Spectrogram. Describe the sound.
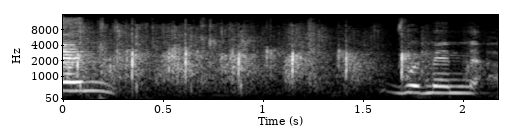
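A brief burst of audience applause at a talk, applauding the point that women legislators work across party lines, a steady crackle of many hands clapping, with a couple of short raised voices or whoops rising over it near the start and end.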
